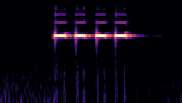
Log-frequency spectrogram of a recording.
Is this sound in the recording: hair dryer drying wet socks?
no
